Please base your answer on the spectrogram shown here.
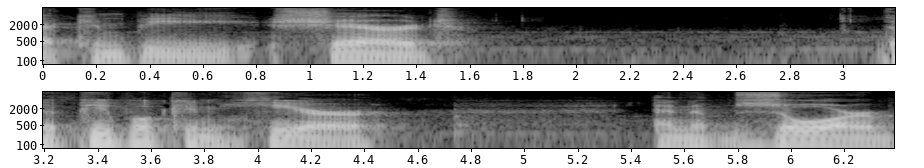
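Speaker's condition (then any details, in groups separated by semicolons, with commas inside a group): No condition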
